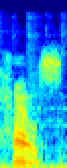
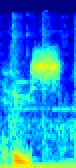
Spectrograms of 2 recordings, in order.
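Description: First: It has the modern English 'house' vowel. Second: It has an 'oo' vowel, Middle English style.

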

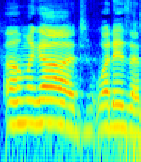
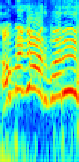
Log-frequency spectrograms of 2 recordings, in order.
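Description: First: The voice sounds alarmed and dismayed. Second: The voice sounds excited and eager. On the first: The speaker was worried about the costume. "The tone was actually" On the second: The speaker was keen to hear about the costume. "But you read it as"

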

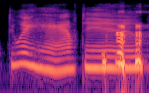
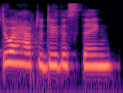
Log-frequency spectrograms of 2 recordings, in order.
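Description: First: It is said in a childish, whiny voice. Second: It is said in a calm, grown-up voice.

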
